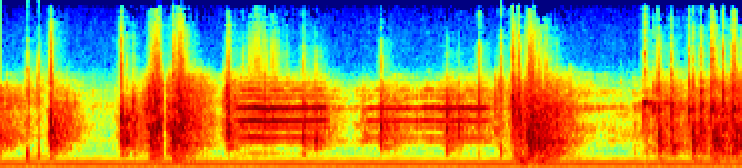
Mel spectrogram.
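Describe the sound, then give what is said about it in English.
A shop's front door thuds shut, followed by sharp clicks and rattles of its lock being worked, over a steady low hum and a faint tonal drone. “And now the front door.”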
